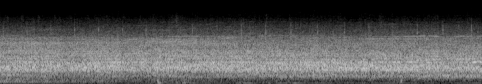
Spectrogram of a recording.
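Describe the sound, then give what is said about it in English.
A large stadium crowd roars and applauds in a dense, steady wash of noise, holding at the same loud level throughout with no clear individual voices or pauses. “Love the crowd.”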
